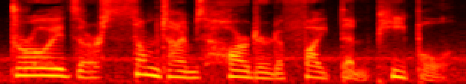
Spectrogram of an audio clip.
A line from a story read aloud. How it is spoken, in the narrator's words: Saw continued, his voice contemplative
